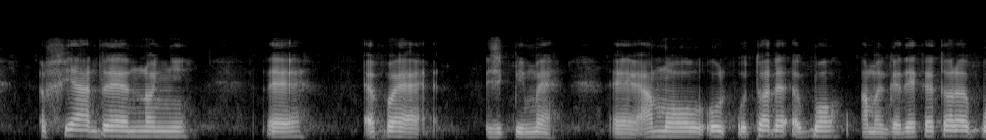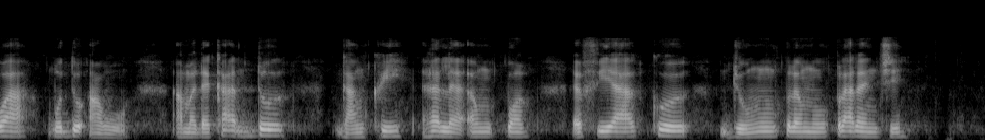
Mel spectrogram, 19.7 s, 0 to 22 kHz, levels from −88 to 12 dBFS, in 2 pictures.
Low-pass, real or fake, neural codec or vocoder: 7.2 kHz; fake; codec, 16 kHz, 4.8 kbps, FACodec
